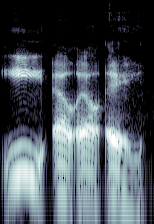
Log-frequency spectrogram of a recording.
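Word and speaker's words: Aella: And she said, "Nope, you pronunciate my name as Ella because in England they do the A E thing and it's pronounced as one letter.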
